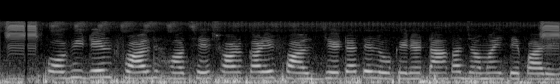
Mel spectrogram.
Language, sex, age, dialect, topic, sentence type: Bengali, female, 18-24, Jharkhandi, banking, statement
